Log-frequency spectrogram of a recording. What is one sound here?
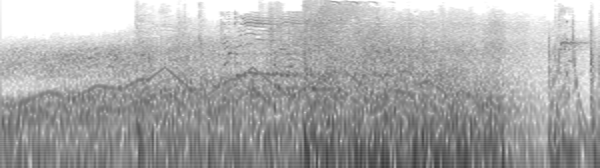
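A powerful energy blast rumbles and roars.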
